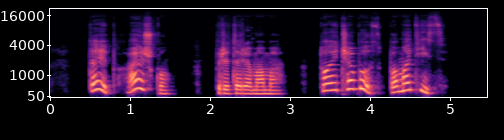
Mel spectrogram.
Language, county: Lithuanian, Utena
